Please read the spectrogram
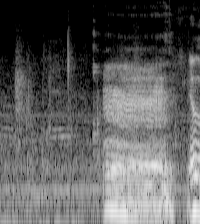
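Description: A toddler making a loud, held vocal noise at one steady pitch, starting about halfway through and lasting about a second and a half.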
